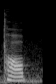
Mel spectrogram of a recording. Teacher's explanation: with the puff of air which is called aspirated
